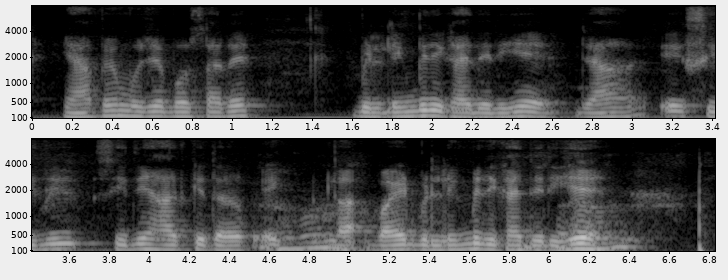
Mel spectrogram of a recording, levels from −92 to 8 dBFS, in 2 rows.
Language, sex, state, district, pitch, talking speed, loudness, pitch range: Hindi, male, Uttar Pradesh, Deoria, 125 Hz, 210 wpm, -31 LUFS, 115-140 Hz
